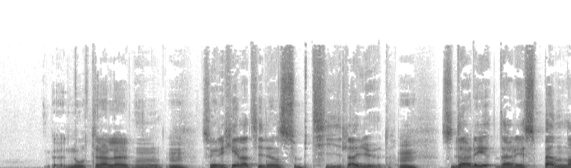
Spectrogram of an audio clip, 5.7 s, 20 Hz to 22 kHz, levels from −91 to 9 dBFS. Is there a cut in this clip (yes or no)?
yes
